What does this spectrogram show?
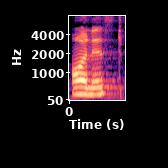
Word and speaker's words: honest: यहाँ पे साइलेंट रहता है, हम ऑनेस्ट प्रोनाउंस करते हैं।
